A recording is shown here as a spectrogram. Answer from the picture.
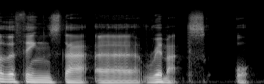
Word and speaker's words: Rimac: So this is one of the things that uh Rimatz or Rimac as most people would would think of it but correct pronunciation is remat and that was actually engineered so that you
